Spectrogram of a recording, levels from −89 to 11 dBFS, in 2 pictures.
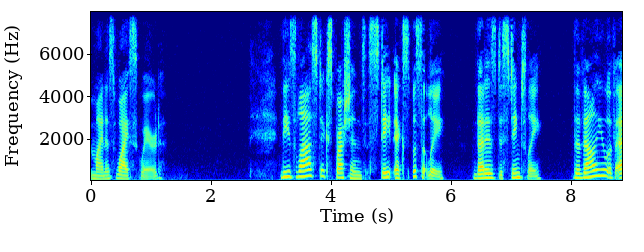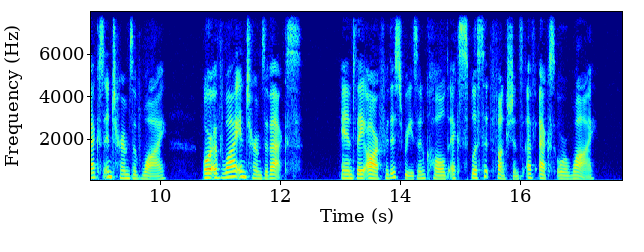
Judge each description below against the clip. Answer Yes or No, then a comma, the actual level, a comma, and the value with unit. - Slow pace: Yes, slow, 110 wpm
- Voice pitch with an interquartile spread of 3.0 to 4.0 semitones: No, average, 5.2 semitones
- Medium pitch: Yes, medium, 180 Hz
